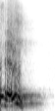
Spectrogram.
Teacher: No es yo freí, porque en freí el acento cae sobre la vocal cerrada, por lo tanto freí tiene dos sílabas. Pero frió, él frió, tiene una única sílaba.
